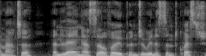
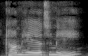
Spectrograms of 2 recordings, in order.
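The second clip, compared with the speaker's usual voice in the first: high, louder headmistress call; schoolroom manner; 13 semitones higher, 3 dB louder than usual. A narrator's reading. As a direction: summon the pupil sternly. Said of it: "in her schoolroom manner".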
